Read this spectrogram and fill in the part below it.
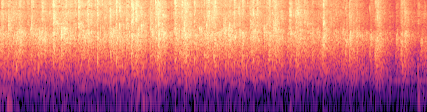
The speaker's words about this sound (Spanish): Vamos, denle un mejor aplauso You need to give the Lord a better hand clap.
